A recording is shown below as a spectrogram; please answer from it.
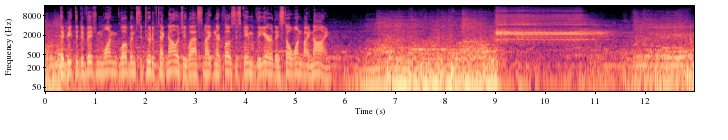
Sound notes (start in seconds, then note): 9.0 buzzer blaring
